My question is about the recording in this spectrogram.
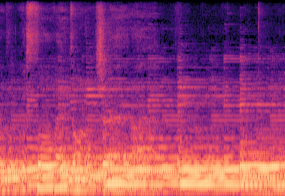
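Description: Amplified electric guitar playing slow, sustained chords that change every second or so.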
